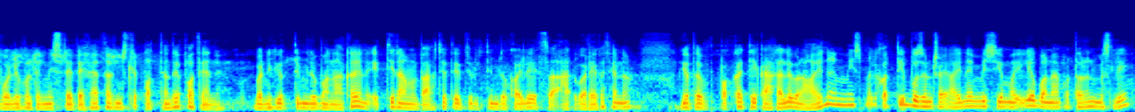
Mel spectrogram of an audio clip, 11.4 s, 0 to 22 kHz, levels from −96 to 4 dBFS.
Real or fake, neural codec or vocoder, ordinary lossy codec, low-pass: fake; codec, 16 kHz, 2 kbps, X-Codec, WavLM features, trained on Multilingual LibriSpeech; none; none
